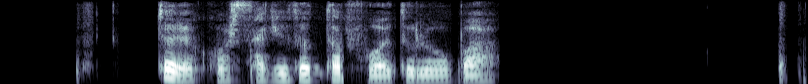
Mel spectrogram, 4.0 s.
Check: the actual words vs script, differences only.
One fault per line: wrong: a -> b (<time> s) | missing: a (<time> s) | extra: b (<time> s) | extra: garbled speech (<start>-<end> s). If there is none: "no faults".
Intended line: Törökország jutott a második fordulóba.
missing: második (1.7 s)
